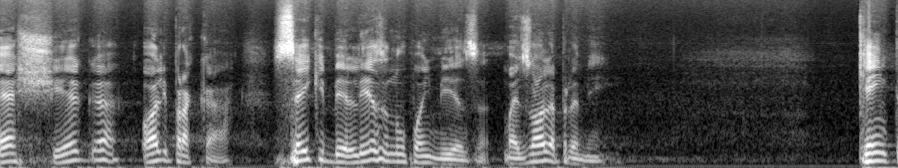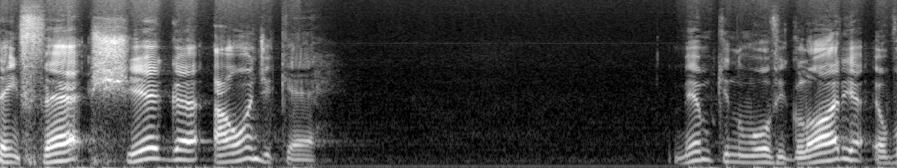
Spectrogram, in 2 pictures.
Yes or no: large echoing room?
yes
